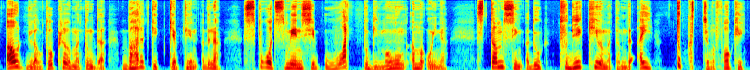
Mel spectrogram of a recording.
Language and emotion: Manipuri, disgusted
